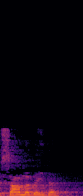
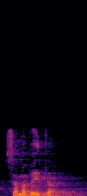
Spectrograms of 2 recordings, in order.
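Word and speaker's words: समवेत: Samaveda Bhaktavrinda is nothing to do with the Samaveda. Samaveta. Samaveta. It means assembled.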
